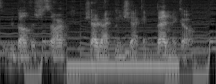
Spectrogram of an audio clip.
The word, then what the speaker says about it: Belteshazzar: I don't know exactly how to pronounce it, but I say Belteshazzar, so. Some people say Balthazar, but it's spelled very differently from Balthazar.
